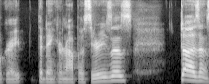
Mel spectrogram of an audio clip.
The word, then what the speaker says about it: Danganronpa: I had played a game called Danganronpa, I believe it's pronounced. I believe there's three pronunciations of that game, Good. and they're all correct. So yep, you're good. Oh, you want to try Danganronpa, Yep, which there's would another be one.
